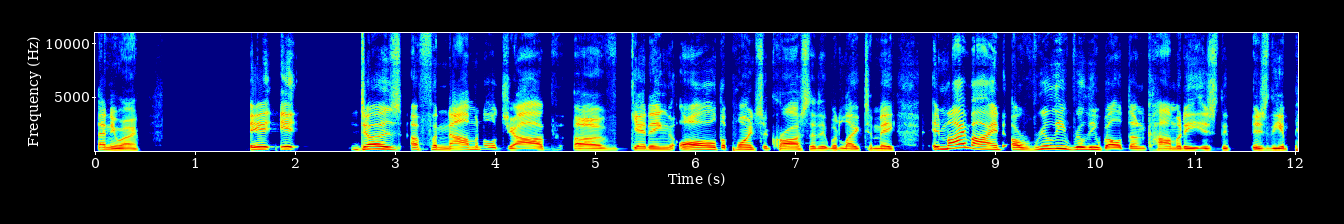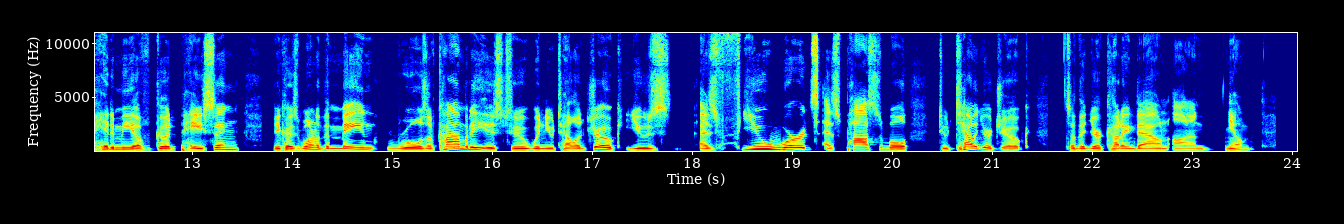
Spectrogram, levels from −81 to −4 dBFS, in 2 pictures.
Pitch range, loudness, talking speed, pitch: 130-170 Hz, -15 LUFS, 170 wpm, 150 Hz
